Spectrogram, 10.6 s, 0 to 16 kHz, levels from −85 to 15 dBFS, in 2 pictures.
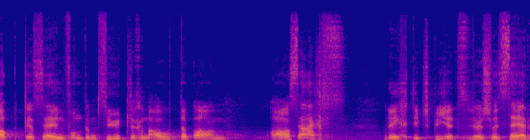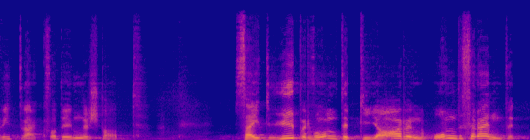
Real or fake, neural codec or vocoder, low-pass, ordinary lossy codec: fake; codec, 44.1 kHz, 2.6 kbps, DAC; 14.4 kHz; none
